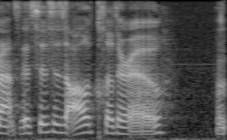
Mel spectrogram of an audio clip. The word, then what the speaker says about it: Clitheroe: Maybe it's called Clit Hero, but I think it's called Clitheroe.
